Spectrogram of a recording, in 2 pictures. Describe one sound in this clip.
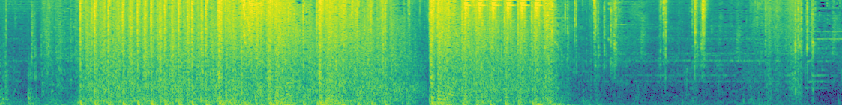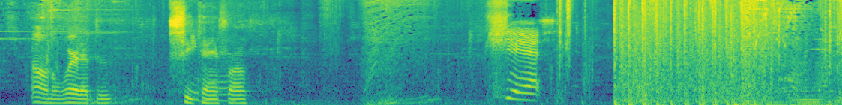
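Rapid gunfire bursts loudly, close by.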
